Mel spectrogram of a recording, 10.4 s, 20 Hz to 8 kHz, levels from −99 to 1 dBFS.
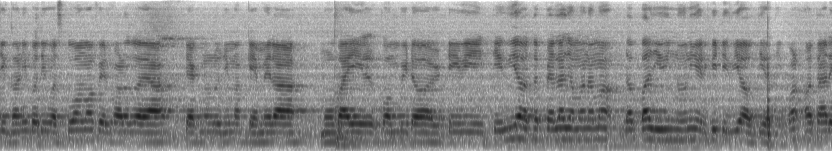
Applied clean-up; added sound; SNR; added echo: none; none; none; reverberation time 0.4 s.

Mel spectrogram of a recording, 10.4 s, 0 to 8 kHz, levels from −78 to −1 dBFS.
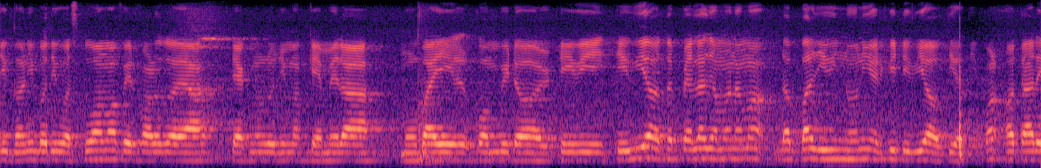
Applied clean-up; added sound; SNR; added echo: none; none; none; none.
